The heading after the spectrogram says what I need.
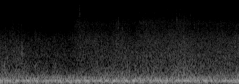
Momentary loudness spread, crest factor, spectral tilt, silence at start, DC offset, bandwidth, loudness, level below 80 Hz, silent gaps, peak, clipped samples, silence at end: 1 LU; 12 dB; -7 dB/octave; 0 s; under 0.1%; 19.5 kHz; -34 LUFS; -46 dBFS; none; -22 dBFS; under 0.1%; 0 s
